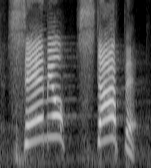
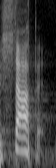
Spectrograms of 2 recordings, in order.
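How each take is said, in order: First: A firm call of Samuel, then stop it; a mild stern God calling Samuel to stop; God's firm rebuke. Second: Said in the usual way. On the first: Acted. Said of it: "I think it would be like this". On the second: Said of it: "turn to your friend next to you and say".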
